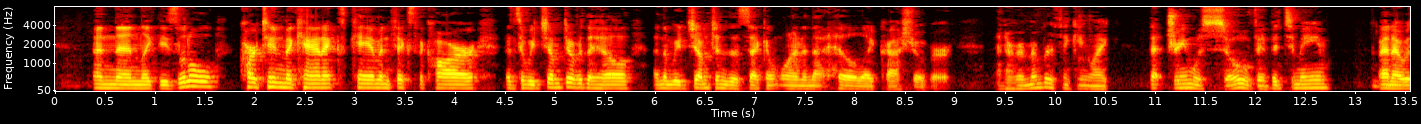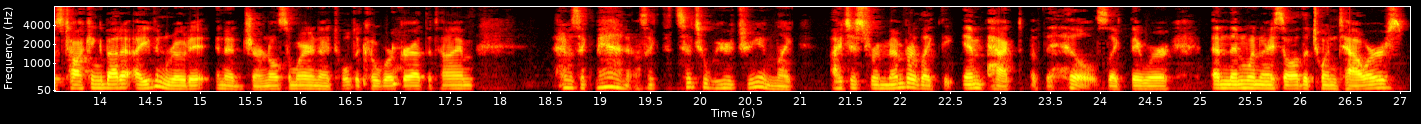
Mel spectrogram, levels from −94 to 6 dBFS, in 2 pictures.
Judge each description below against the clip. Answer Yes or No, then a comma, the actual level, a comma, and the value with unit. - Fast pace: Yes, fast, 225 wpm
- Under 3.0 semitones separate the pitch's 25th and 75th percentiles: No, average, 3.7 semitones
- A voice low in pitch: Yes, low, 125 Hz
